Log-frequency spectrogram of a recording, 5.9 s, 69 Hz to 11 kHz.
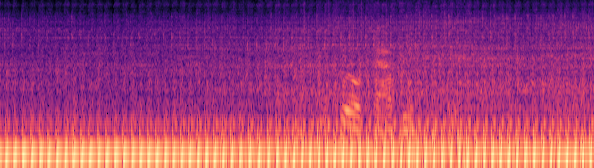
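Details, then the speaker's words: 1997 Yamaha Big Bear quad, warmed up at idle: even thumping about four beats a second with light ticking on top; owner suspects valves needing adjustment or a stretched cam chain beating its automatic adjuster, not confirmed. "It's got an automatic adjuster on there, but maybe the chain stretched so far it's not working as it should, but it's not real loud, but it makes a little bit of noise."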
